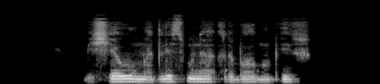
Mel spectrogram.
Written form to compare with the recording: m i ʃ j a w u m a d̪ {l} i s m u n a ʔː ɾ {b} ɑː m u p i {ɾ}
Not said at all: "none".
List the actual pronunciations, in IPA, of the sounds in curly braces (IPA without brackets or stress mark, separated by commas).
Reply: l, b, ɾ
